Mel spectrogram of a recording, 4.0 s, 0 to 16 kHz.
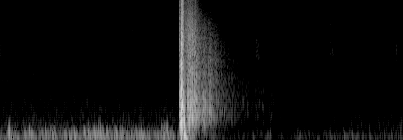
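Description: A single 9mm pistol shot from a Taurus GX4 with a 3.1-inch barrel, firing a 115-grain standard-pressure hollow point: one sharp report a little under two seconds in, with a short echo dying away. A faint low rumble runs before it.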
